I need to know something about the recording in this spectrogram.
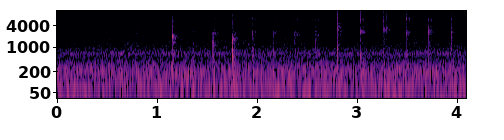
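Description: Near silence: room tone with a dozen or so faint, irregular clicks.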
